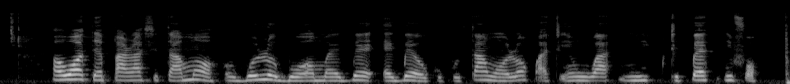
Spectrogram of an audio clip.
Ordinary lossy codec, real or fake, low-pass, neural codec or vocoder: MP3, 48 kbps; real; 14.4 kHz; none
